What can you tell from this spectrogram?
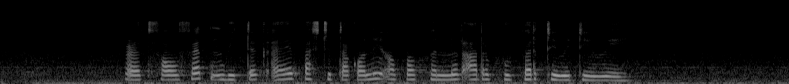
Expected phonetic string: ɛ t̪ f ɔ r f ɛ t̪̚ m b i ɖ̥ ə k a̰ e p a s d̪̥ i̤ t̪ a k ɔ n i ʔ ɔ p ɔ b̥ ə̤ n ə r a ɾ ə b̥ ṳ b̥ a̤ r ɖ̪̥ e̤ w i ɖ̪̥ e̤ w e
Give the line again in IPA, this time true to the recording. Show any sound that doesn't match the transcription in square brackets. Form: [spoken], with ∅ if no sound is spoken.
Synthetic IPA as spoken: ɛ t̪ f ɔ [l] f ɛ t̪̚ m b i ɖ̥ ə k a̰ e p a s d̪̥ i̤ t̪ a k ɔ n i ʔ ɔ p ɔ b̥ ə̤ n ə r a ɾ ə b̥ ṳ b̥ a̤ r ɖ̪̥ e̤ w [e] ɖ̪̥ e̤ w e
